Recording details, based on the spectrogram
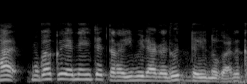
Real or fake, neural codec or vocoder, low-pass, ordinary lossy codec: fake; codec, 16 kHz, 4 kbps, FreqCodec, smaller model; 7.2 kHz; none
